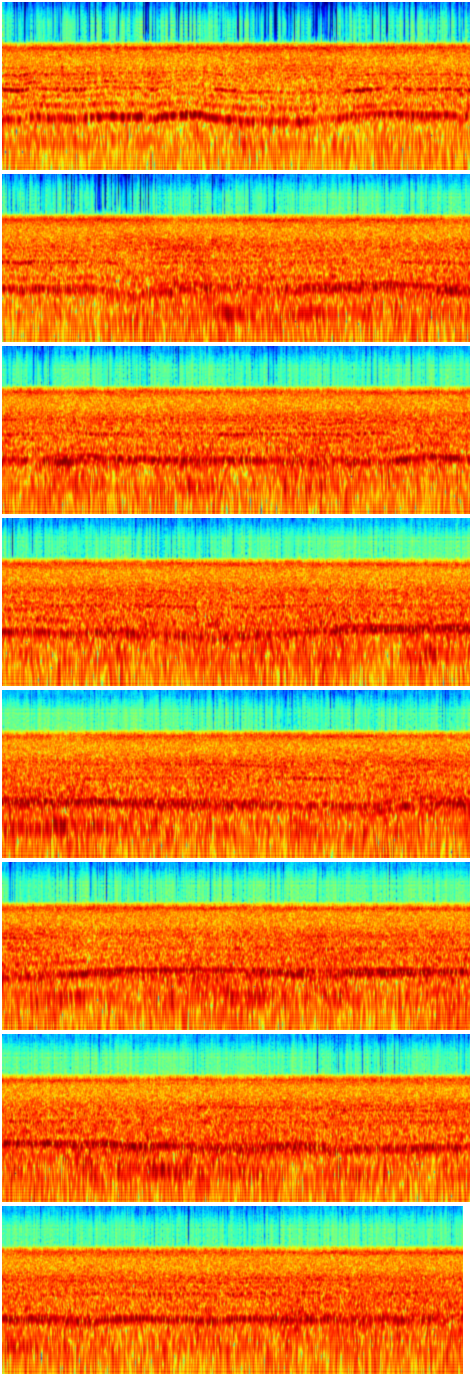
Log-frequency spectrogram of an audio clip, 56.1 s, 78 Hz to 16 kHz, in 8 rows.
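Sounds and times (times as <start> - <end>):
drone motors whining: 0.0 - 56.0.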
